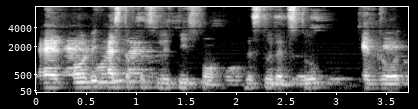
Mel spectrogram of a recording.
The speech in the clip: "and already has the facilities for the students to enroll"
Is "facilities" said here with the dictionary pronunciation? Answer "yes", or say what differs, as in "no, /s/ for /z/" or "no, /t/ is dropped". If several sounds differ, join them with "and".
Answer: no, /p/ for /f/ and /z/ is dropped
